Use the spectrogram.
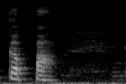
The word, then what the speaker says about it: cuppa: कप ऑफ को short में बोलते हैं कप्पा, CUPPA। क्या बन गया? कप्पा। कप ऑफ होता है एक कप चाय, कप ऑफ टी।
